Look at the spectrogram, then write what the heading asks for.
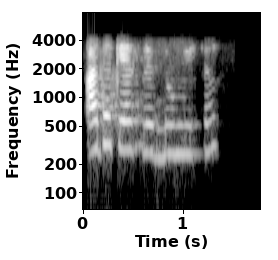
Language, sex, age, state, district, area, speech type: Hindi, female, 30-45, Rajasthan, Jodhpur, urban, conversation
